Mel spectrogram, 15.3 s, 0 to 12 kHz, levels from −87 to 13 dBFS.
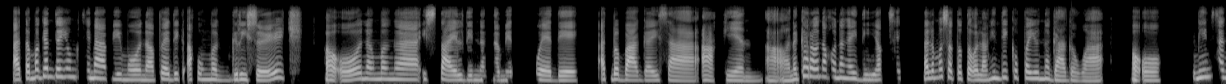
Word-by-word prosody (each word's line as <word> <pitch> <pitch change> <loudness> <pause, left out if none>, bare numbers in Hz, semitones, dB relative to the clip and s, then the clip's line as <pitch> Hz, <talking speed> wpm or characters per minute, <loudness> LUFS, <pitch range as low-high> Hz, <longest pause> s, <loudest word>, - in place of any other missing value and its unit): At, 205 +1 +3
ah, - - -3
maganda 315 +2 +2
yung 315 0 -3
sinabi 245 -6 +1
mo 195 0 +1
na 185 -1 +2
pwede 220 -1 +1
akong 205 0 0
mag 205 -3 0 0.2
research, 210 +5 +1 0.3
oo 190 +6 +3
ng 225 -1 0
mga 215 -2 +2
style 190 -2 +3
din 185 0 -4
ng - - -23
damit 175 0 -7 0.3
pwede, 175 -2 +2 0.3
at - - +1
babagay 180 -3 +2
sa 165 -4 0
akin, 170 -2 -2
oo. 160 0 -1
Nagkaroon 320 +7 +2
ako 305 -1 -2
ng 255 - 0
idea, 200 -3 -1
kasi 270 - -12 0.3
alam 270 +4 +2
mo 310 - +1
sa 285 - +3
totoo 220 -6 0
lang 185 +1 -1
hindi 255 +2 0
ko 280 - -4
pa 260 - 0
yun 245 -1 +1
nagagawa. 165 -5 -1 0.5
Oo 170 0 0 0.4
minsan 300 +3 -1
205 Hz, 160 wpm, -23 LUFS, 180-245 Hz, 0.5 s, At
